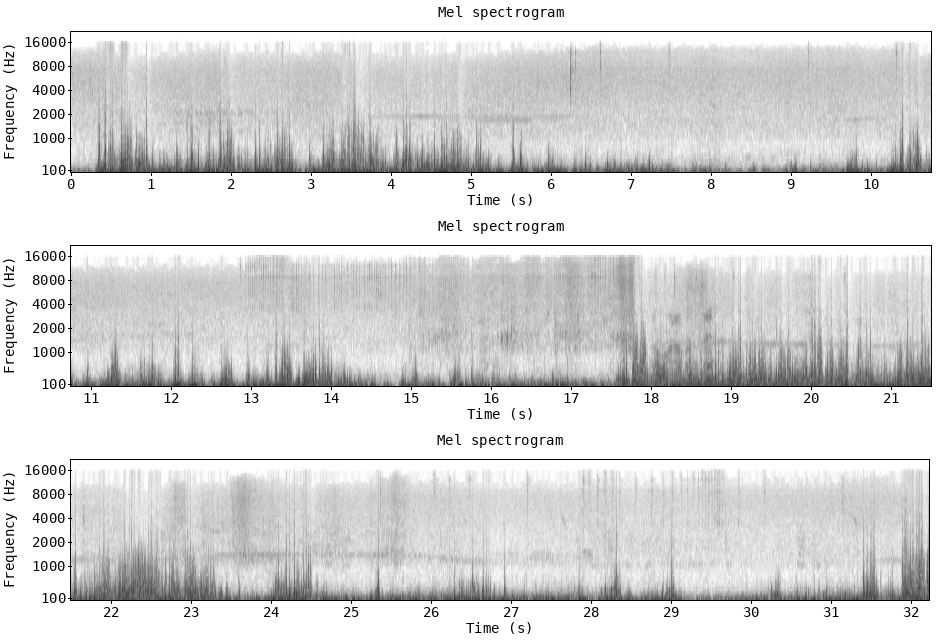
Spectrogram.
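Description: Wind buffeting the microphone in loud gusts, with a fishing reel being wound as a carp is played on a bent rod.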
